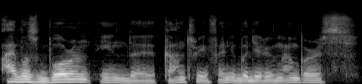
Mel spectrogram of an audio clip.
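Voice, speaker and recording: An older man, a violin teacher talking in a measured way, pausing to search for words and making dry jokes. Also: lowish voice, fairly even intonation, warm tone, no echo. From Lithuania. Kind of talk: conversational interview.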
